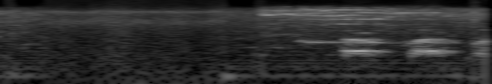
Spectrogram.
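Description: An animal's short, high-pitched calls, about three in quick succession near the end, heard faintly through a call participant's microphone.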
